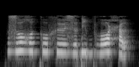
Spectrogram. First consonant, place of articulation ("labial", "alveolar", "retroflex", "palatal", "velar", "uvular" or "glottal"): alveolar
